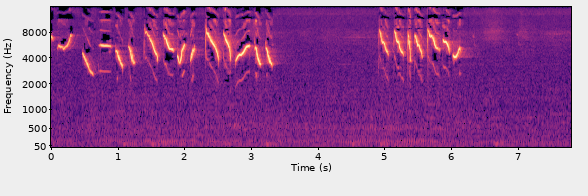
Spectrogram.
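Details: Rolling song of an oriental white-eye, said to rile rival birds: fast runs of high, sharply falling whistled notes for about three seconds, a silent gap, then a second shorter burst of tumbling notes.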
